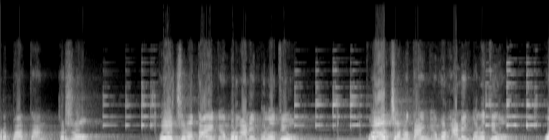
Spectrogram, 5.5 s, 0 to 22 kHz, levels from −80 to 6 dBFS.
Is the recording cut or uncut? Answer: uncut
